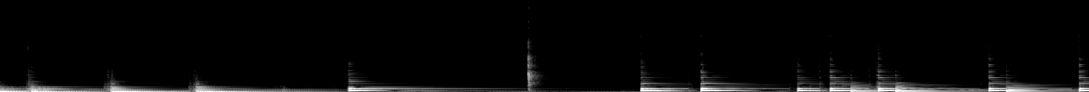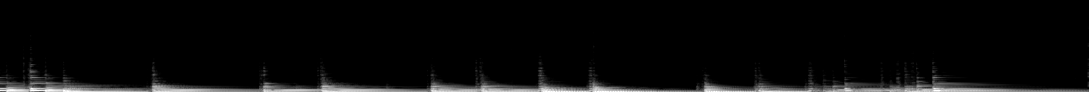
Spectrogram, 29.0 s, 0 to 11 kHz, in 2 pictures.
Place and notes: Umeå. Violin makers workshop.
Tuning a cello
26 February 2011, 14:18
